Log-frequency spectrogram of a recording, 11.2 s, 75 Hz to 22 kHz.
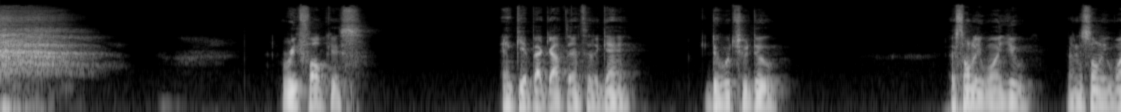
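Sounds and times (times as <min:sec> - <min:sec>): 
person breathing out like a sigh: 0:00.0 - 0:02.4
speech: 0:02.8 - 0:03.7, 0:05.0 - 0:06.4, 0:07.0 - 0:07.8, 0:09.5 - 0:11.2.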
